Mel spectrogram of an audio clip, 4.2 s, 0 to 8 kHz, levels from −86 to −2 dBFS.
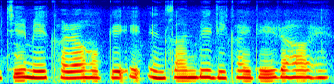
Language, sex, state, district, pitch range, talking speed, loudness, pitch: Hindi, female, Arunachal Pradesh, Longding, 225-245 Hz, 170 wpm, -11 LUFS, 235 Hz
